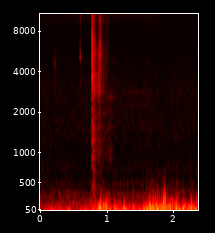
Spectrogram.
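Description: A single sharp knock just under a second in, from a landing net and gear being handled on an aluminium bass boat's deck, with a few faint ticks, over a low rumble of wind on the microphone.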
